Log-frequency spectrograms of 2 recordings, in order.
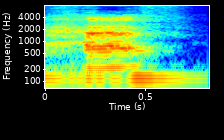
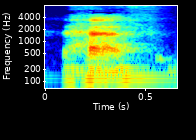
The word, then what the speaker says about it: half: Então, retornando, 7h30, 7:30 e 7h30, half past 7. Lembrem, não vamos pronunciar essa letra L aqui, é como se ele não existisse. Vou pronunciar half past 7, ok?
